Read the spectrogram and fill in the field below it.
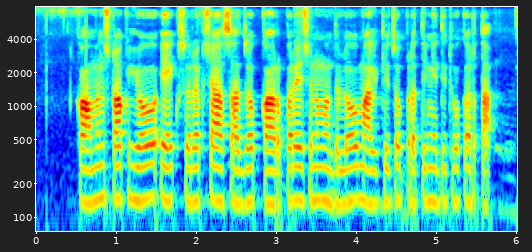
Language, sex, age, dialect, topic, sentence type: Marathi, male, 18-24, Southern Konkan, banking, statement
